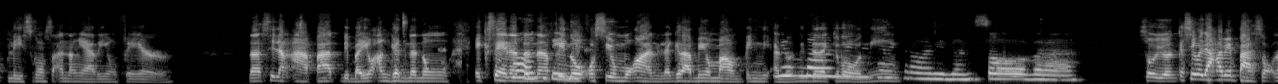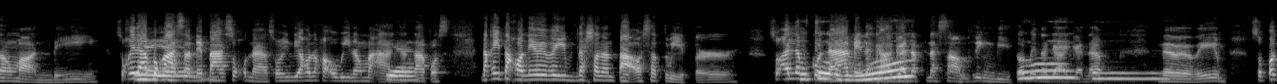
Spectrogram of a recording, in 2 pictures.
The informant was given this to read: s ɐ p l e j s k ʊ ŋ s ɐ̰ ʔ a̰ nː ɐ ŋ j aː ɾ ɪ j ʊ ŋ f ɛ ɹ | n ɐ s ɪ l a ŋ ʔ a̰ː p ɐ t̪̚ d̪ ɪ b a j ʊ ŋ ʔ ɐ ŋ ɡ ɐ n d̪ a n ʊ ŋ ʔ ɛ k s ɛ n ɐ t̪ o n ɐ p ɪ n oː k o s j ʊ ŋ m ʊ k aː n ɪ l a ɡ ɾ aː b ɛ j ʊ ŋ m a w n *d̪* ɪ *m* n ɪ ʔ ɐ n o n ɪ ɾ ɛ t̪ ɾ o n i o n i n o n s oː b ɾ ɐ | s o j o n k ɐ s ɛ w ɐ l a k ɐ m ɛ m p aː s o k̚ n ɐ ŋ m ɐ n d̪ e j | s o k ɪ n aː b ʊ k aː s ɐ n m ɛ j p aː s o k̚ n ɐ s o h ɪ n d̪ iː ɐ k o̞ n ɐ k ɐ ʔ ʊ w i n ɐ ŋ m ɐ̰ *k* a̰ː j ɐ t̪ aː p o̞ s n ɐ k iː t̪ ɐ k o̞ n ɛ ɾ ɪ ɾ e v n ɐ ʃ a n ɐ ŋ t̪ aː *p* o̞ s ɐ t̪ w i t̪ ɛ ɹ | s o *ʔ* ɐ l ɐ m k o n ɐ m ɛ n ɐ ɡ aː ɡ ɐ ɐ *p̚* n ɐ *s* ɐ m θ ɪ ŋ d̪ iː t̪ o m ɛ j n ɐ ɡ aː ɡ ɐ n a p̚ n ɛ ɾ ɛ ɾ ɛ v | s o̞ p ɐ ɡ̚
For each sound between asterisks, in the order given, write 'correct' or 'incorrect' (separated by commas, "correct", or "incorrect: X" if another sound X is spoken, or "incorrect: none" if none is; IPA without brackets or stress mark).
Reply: incorrect: t̪, incorrect: ŋ, incorrect: ʔ, incorrect: ʔ, correct, correct, correct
